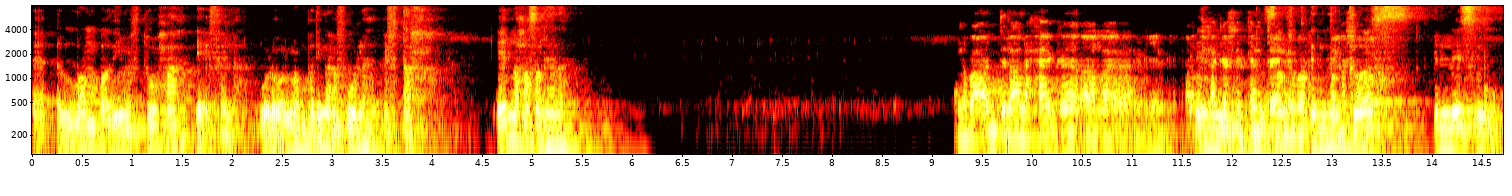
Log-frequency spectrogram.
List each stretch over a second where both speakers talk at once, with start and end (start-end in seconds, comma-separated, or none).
11.6-13.4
